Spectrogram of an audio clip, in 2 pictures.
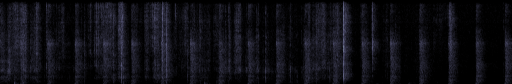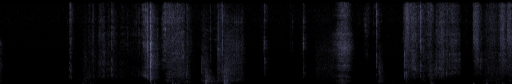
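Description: A paper sticker sheet handled and stickers peeled off their backing, with many soft clicks and taps of fingers on paper and a few longer peeling rasps in the second half.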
